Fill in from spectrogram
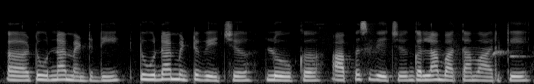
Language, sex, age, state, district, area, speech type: Punjabi, female, 18-30, Punjab, Tarn Taran, rural, spontaneous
